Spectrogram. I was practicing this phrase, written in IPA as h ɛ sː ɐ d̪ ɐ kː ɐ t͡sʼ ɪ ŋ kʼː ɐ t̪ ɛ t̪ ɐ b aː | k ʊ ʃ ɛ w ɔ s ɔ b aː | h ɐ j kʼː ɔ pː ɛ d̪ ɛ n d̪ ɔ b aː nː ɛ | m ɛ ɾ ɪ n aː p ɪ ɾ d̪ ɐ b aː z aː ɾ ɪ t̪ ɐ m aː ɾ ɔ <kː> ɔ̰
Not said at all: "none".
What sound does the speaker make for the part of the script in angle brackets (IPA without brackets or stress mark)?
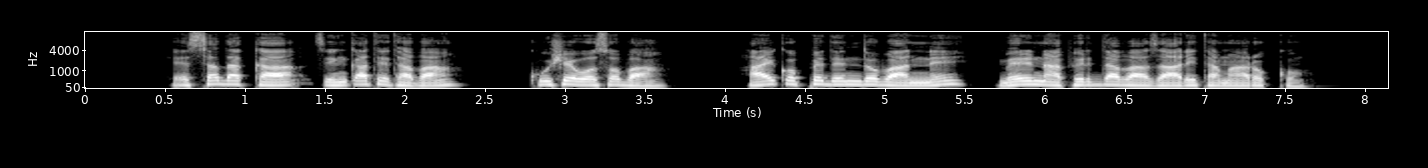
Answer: kː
